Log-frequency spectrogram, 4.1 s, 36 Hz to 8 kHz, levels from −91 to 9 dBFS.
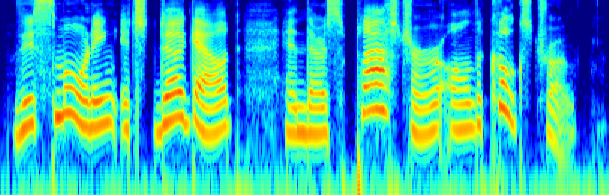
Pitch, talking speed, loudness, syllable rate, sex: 255 Hz, 175 wpm, -17 LUFS, 4.5 syllables/s, female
